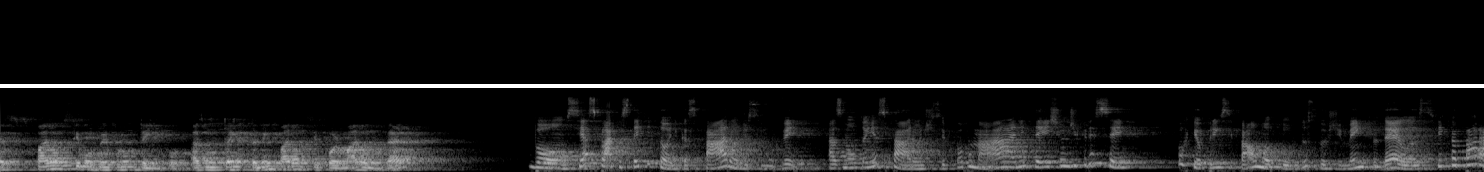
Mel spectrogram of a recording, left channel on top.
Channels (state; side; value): silent; left; digital silence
